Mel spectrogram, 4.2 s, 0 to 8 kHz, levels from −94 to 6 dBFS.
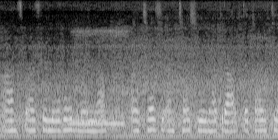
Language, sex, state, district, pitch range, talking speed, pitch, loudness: Chhattisgarhi, female, Chhattisgarh, Rajnandgaon, 210-220 Hz, 155 wpm, 210 Hz, -15 LUFS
